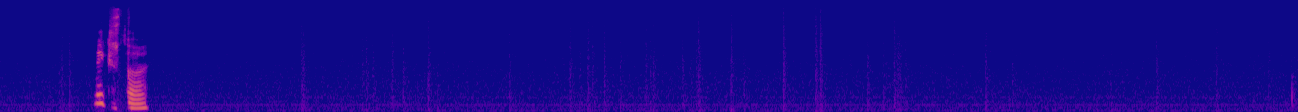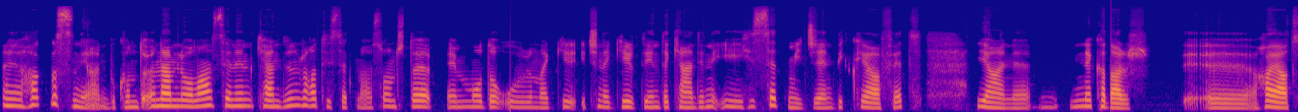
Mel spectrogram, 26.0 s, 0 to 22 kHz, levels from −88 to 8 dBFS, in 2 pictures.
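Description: Timestamps on adjacent stream segments overlap, so the player discards the overlapping stretch even though that speech was never duplicated. An overlap between stream segments at 18.08 s removes about 17 milliseconds, and another at 24.09 s removes even less. At each point the waveform jumps straight to later material, giving a brief click or tiny skip in the speech. The two events sit about 6 s apart, matching a 6-second segment length.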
